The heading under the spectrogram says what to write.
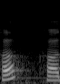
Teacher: दूसरा है महाप्राण है कंठे है और अघोष है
